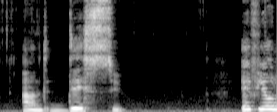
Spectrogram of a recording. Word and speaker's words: déçu: But of course, E acute accent gives it the I sound, like déçu.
